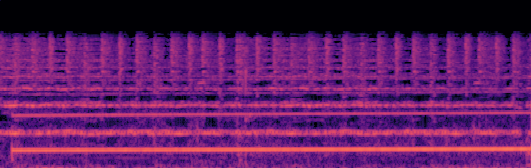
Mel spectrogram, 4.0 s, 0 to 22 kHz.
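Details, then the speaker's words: Defibtech Lifeline DDU-100 automatic external defibrillator in a demonstration: after voice prompts for rhythm analysis, "shock advised, charging, stand clear", it gives a steady, continuous electronic charging tone before the shock button flashes. "analyzing heart rhythm do not touch the patient shock advised charging stand clear"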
